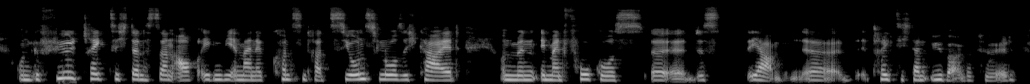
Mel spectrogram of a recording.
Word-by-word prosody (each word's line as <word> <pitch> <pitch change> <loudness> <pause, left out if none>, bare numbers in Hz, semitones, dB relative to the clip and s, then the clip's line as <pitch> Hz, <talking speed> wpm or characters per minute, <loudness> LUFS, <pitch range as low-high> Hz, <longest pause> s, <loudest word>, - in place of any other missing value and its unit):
Und 210 -1 -1
Gefühl 275 +5 +2
trägt 245 -3 +2
sich 230 -1 -3
dann 225 -2 +4
das 205 - -4
dann 220 -2 0
auch 200 0 +2
irgendwie 220 -1 0
in 210 - 0
meine 200 -1 +1
Konzentrationslosigkeit 220 -1 +2 0.4
und 215 0 +2
min 210 -1 +2
in 215 -1 +2
mein 200 -1 +4
Fokus, 200 -2 -1
äh, 195 -1 0
äh, - - -8
das 205 -3 -5 0.2
ja, - - +2 0.3
äh, 195 -1 -2
ed 230 - -14
trägt 225 -1 0
sich 210 - -10
dann 205 -1 0
über 220 -4 -1
gefühlt. 190 +2 -8
215 Hz, 165 wpm, -27 LUFS, 200-230 Hz, 0.4 s, dann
